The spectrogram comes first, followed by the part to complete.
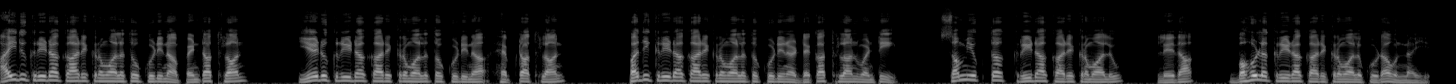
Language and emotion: Telugu, neutral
